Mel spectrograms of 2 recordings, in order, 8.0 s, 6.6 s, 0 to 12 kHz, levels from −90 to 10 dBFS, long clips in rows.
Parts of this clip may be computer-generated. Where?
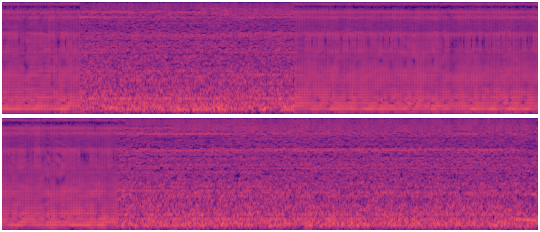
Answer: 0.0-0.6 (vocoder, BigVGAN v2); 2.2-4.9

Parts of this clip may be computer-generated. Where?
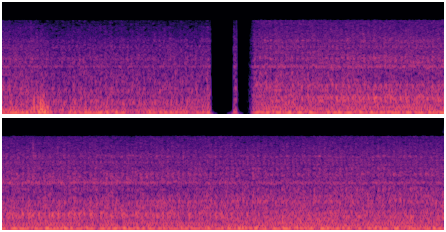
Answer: 0.0-4.3 (vocoder, BigVGAN v2); 5.3-6.6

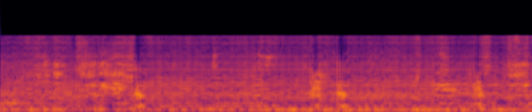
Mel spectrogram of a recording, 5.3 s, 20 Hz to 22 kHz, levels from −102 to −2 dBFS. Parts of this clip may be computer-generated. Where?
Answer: 0.0-5.3 (vocoder, BigVGAN v2)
